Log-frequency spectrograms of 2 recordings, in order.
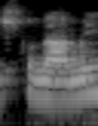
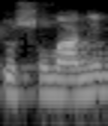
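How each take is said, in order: First: The word starts directly with an s sound. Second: The word starts with a t sound before s. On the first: The speaker calls it right. "ये सुनामी ही होता है" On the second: The speaker calls it wrong. "टुसुनामी मत पढ़े इसको"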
